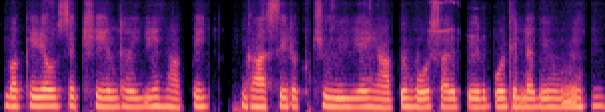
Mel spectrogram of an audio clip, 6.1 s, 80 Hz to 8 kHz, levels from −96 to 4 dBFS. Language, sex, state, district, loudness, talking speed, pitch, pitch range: Hindi, female, Haryana, Charkhi Dadri, -17 LUFS, 200 wpm, 185 Hz, 180-190 Hz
